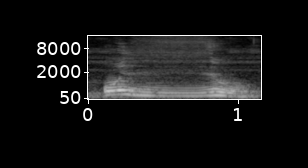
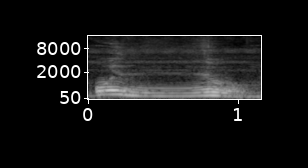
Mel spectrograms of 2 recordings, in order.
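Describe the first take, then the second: No difference in how they are said.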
